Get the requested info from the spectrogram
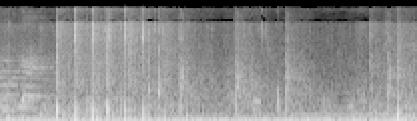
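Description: Paintball markers firing: a quick string of sharp shots, several a second, starting about half a second in, then scattered single shots, over a steady low rumble.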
